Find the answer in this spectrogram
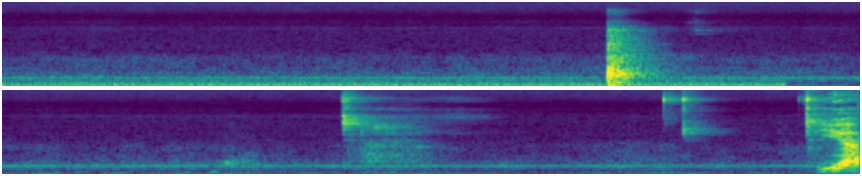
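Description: A man drinking beer from a glass, then a short 'yeah' about three seconds in as the glass goes down on the counter; a few light clinks of glass come near the end.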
